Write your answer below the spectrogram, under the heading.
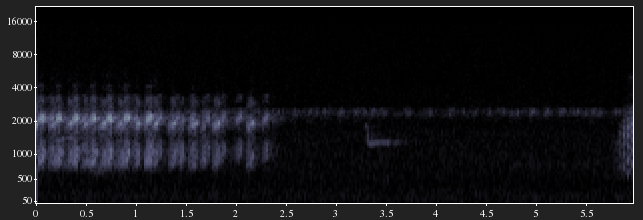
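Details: Tree frogs at a forest pond by night in mid-April, North-East Italy: about two seconds of rapid rattling croaks that fade away, leaving a thin steady high tone and near silence.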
